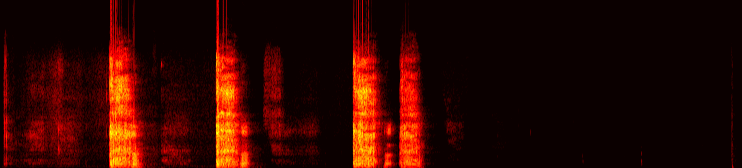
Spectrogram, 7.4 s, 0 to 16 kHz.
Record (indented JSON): {
  "three_cough_length": "7.4 s",
  "three_cough_amplitude": 32768,
  "three_cough_signal_mean_std_ratio": 0.27,
  "survey_phase": "beta (2021-08-13 to 2022-03-07)",
  "age": "65+",
  "gender": "Male",
  "wearing_mask": "No",
  "symptom_cough_any": true,
  "symptom_new_continuous_cough": true,
  "symptom_runny_or_blocked_nose": true,
  "symptom_sore_throat": true,
  "symptom_fatigue": true,
  "symptom_change_to_sense_of_smell_or_taste": true,
  "symptom_loss_of_taste": true,
  "symptom_onset": "5 days",
  "smoker_status": "Never smoked",
  "respiratory_condition_asthma": false,
  "respiratory_condition_other": false,
  "recruitment_source": "Test and Trace",
  "submission_delay": "2 days",
  "covid_test_result": "Positive",
  "covid_test_method": "RT-qPCR",
  "covid_ct_value": 14.3,
  "covid_ct_gene": "N gene",
  "covid_ct_mean": 14.5,
  "covid_viral_load": "17000000 copies/ml",
  "covid_viral_load_category": "High viral load (>1M copies/ml)"
}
